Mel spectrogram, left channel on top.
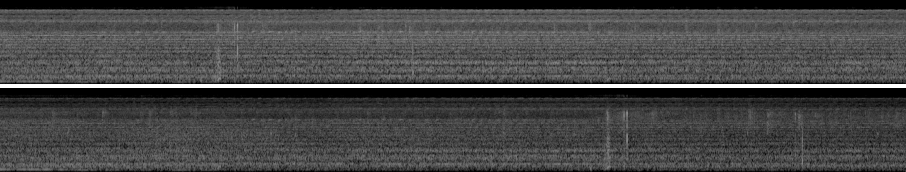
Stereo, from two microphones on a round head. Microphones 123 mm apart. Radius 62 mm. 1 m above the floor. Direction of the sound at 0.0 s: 45° left (ahead or behind).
